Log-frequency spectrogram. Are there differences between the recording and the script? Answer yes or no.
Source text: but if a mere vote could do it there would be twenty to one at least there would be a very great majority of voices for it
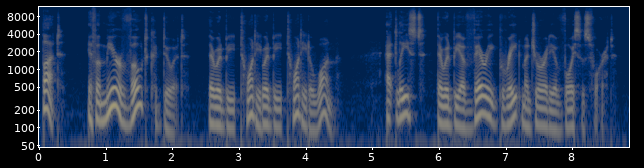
yes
